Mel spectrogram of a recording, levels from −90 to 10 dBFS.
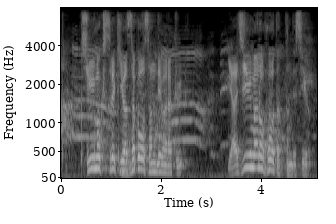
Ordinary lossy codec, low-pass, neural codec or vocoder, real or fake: none; 7.2 kHz; none; real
